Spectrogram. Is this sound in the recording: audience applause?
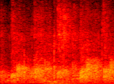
yes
